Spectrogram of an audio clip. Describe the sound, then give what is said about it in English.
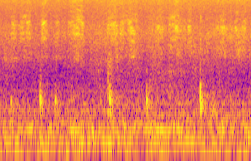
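Writing on a board, faint scratchy strokes with a few soft taps over a steady low background hum, no voices. “The statement, I'm gonna write this on the board, right? I'll write it word for word”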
